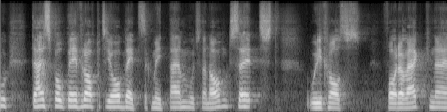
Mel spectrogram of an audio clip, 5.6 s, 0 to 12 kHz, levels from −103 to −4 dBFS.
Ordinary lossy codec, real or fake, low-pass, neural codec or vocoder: none; fake; 10.8 kHz; codec, 16 kHz in and 24 kHz out, 0.6 kbps, FocalCodec, streaming, 2048 codes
